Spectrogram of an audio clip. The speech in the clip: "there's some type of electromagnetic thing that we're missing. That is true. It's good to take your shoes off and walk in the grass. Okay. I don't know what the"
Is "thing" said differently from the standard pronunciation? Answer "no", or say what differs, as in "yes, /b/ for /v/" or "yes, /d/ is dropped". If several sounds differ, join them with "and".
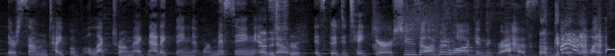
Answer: no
